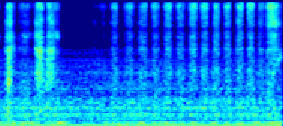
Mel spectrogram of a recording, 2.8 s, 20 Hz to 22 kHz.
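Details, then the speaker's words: Creality Ender 3 S1 paper test with Z offset at -1.62 after auto home, fans running; faint, soft scraping strokes about every third of a second as the nozzle just catches the paper; light nozzle drag, correct Z offset. "hopefully the microphone picks that up and you can hear the vibration the scraping it's it is scraping just a tiny bit that's probably a good spot right there"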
